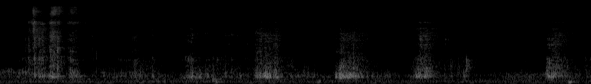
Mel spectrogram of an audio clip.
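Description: A person chewing a mouthful of food close to the microphone, in a run of short bursts a little under a second apart.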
